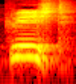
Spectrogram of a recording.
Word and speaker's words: Christ: Chrome, CHROME, Chrome, অর্থাৎ সিএইচ এই লেটারের পরে যদি আর থাকে শব্দে, সেক্ষেত্রে আমরা সিএইচকে কয়ের মতো উচ্চারণ করব। So Chrome, CHROME, Chrome, CHRIST, ক্রিস্ট, ক্রিশ্চিয়ান, এক্ষেত্রেও সিএইচ তারপর আর হয়েছে, অর্থাৎ এখানে আমরা সিএইচকে কয়ের মতো উচ্চারণ করব।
